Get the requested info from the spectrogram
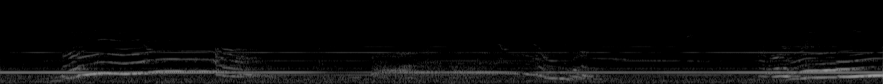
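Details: Very high-content wolfdog howling at the monthly first-Monday siren test on a morning; several drawn-out howls rise and hold steady, then waver and drop, over a continuous steady-pitched siren tone.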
